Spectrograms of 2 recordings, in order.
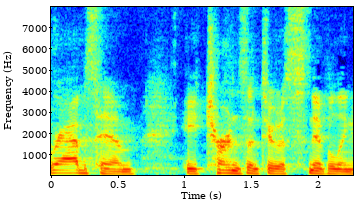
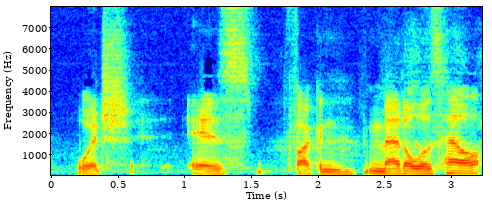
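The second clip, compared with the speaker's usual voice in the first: ordinary delivery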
